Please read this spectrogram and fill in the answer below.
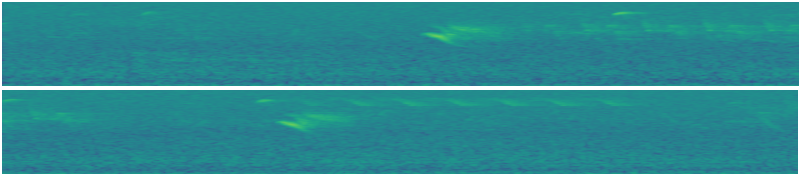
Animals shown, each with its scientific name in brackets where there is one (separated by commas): Ovenbird (Seiurus aurocapilla), Black-and-white Warbler (Mniotilta varia), Red-eyed Vireo (Vireo olivaceus)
